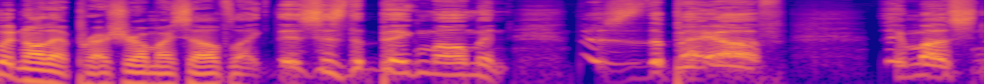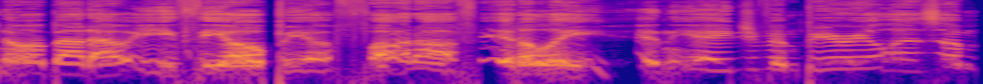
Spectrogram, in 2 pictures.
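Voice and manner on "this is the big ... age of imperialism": very high, swooping speech, voice almost gone. Retelling teaching students after losing the voice: imitating own lost voice. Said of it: "That's how I sounded for three days".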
